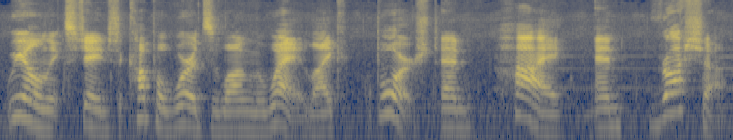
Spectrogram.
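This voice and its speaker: A woman's voice: on the low side, lively intonation, measured pace, pushed and bright, slight background noise. A woman doing a playful, theatrical read-aloud of a visual novel, mixed with sarcastic commentary. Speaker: game commentator and dramatic reader. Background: music.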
